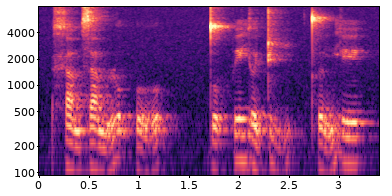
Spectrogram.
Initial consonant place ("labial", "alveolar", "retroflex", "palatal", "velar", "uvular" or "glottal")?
velar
